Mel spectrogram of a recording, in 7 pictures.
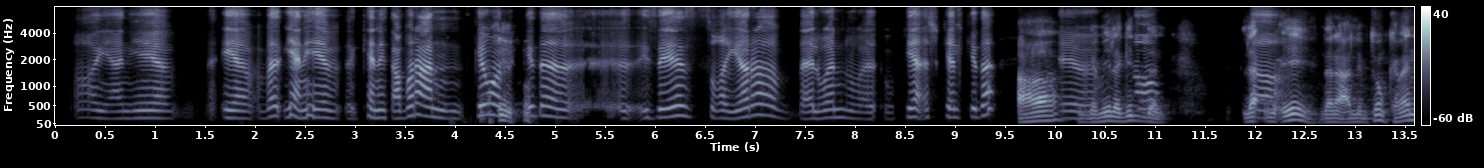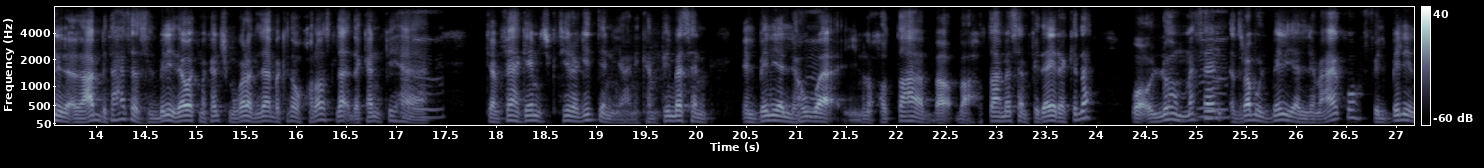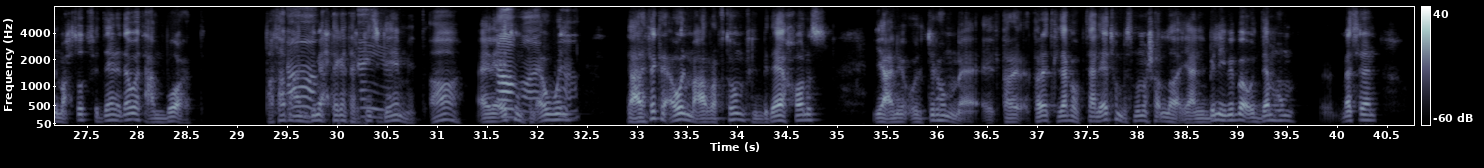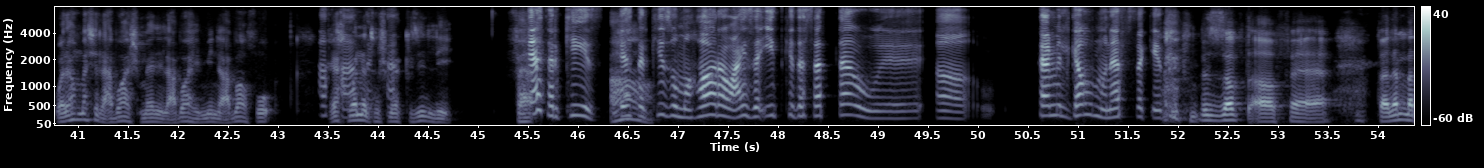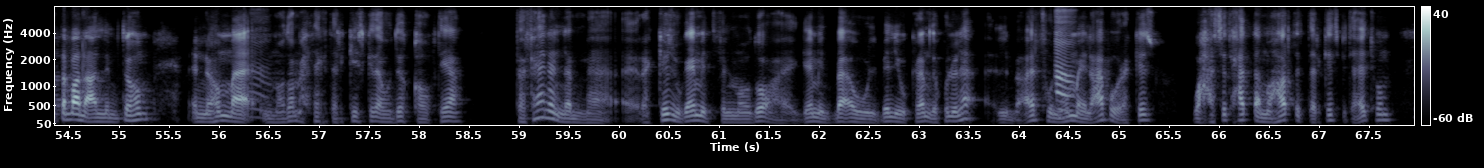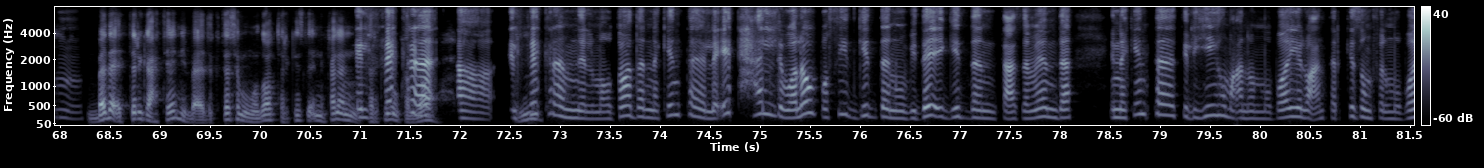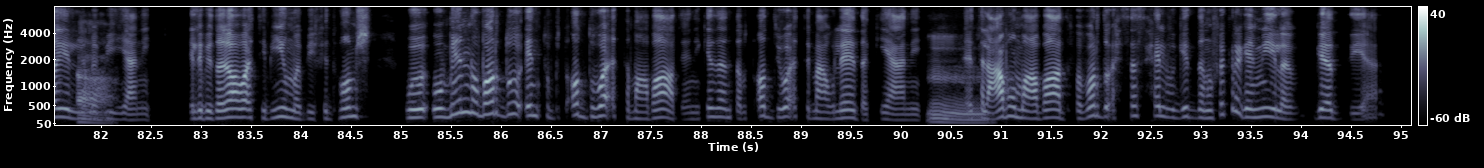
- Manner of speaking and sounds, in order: tapping; laughing while speaking: "أيوه"; in English: "Games"; chuckle
- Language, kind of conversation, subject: Arabic, podcast, إزاي بتحس إن السوشيال ميديا بتسرق تركيزك؟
